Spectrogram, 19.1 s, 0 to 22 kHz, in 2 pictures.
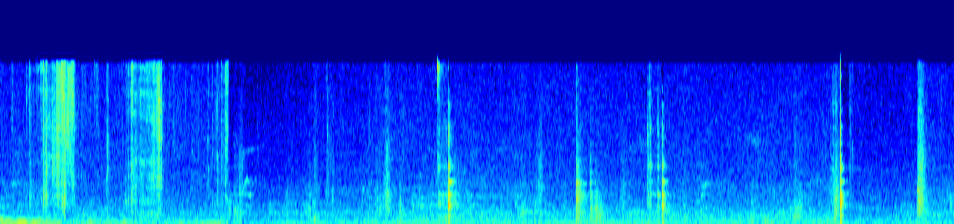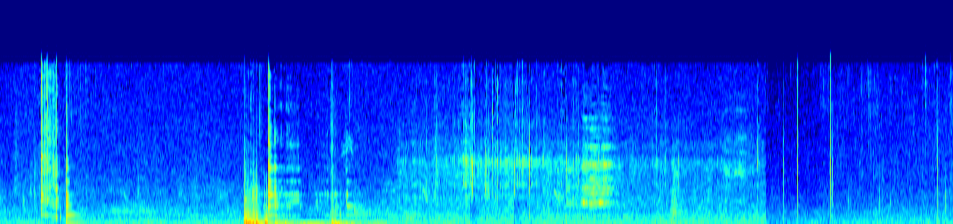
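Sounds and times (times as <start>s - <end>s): dishes and utensils clinking: 12.0s - 13.2s.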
